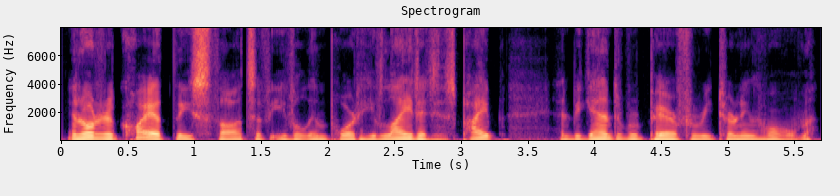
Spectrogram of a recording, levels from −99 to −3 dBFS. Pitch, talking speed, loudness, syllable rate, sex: 130 Hz, 210 wpm, -20 LUFS, 5.8 syllables/s, male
